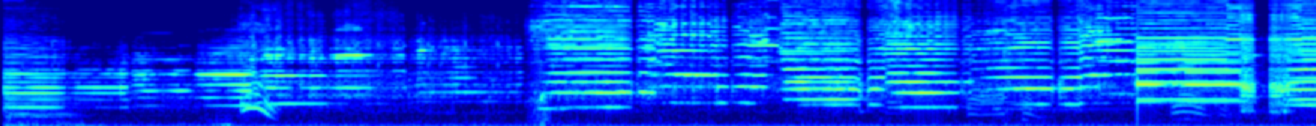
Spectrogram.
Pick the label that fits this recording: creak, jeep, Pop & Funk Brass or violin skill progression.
violin skill progression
